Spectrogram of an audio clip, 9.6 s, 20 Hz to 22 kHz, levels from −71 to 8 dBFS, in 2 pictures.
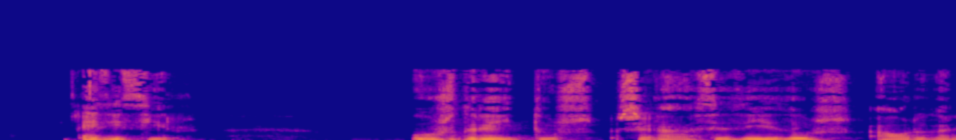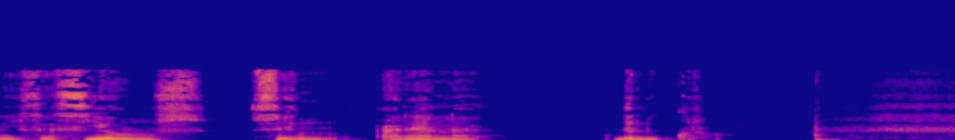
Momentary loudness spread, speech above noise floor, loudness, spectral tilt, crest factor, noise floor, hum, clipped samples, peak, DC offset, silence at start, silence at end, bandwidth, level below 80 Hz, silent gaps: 18 LU; 52 dB; -22 LUFS; -4 dB/octave; 20 dB; -74 dBFS; none; under 0.1%; -4 dBFS; under 0.1%; 0.35 s; 0 s; 11.5 kHz; -44 dBFS; none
